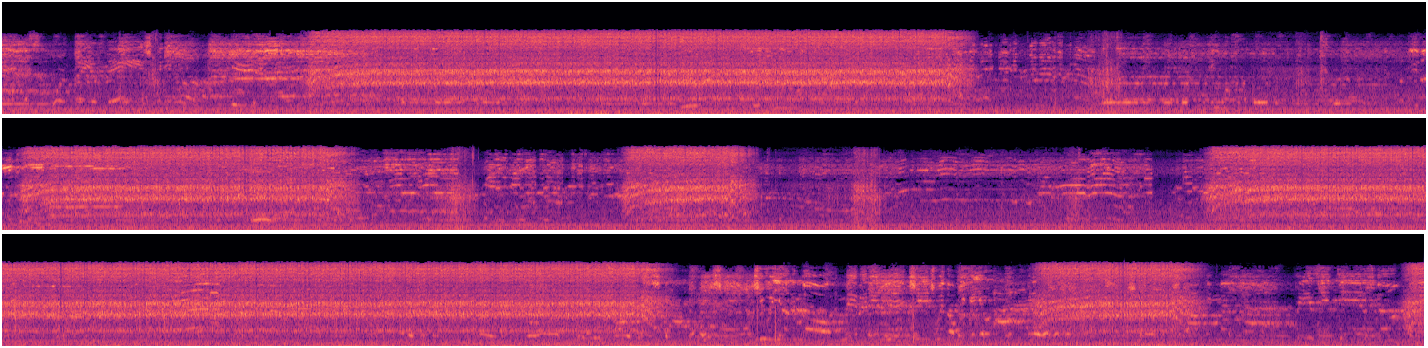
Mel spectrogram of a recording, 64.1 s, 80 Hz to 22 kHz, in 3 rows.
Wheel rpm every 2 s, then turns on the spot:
0, 0, 80, 160, 160, 160, 160, 40, 0, 0, 10, 140, 160, 40, 0, 70, 60, 10, 0, 20, 150, 160, 160, 160, 160, 160, 50, 0, 0, 100, 40, 10.
34-36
